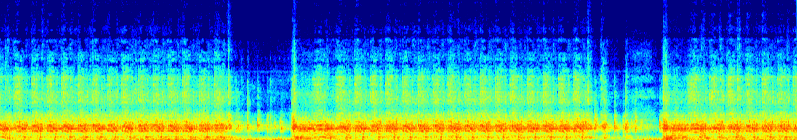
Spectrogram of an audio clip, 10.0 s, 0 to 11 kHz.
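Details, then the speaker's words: International IH 584 diesel tractor that would not start: long steady cranking, pausing twice, never fires; fuel not primed after clearing the fuel line; crank, no start. "I think it'll go it's just it's going to take some cranking since we don't have a primer that we can help it along with"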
